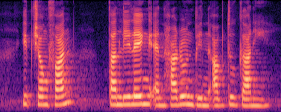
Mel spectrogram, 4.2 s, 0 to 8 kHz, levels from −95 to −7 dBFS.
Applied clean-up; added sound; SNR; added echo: none; none; none; none.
